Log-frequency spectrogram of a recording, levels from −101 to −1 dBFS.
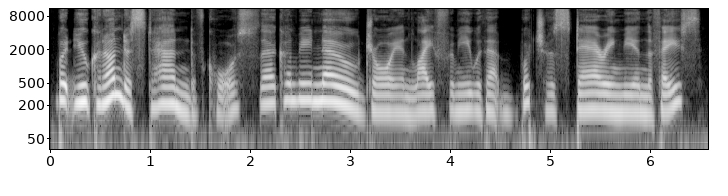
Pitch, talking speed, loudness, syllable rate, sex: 180 Hz, 210 wpm, -19 LUFS, 4.5 syllables/s, female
